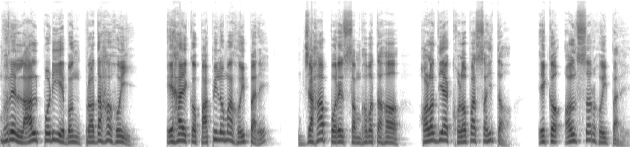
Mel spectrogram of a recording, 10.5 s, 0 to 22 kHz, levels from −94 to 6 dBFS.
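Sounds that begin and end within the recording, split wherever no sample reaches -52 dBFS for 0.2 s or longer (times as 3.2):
2.78–4.47
4.97–6.66
7.01–8.49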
